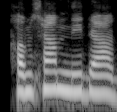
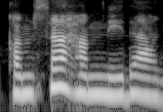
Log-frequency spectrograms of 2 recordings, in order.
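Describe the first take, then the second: First: Part of the ending is dropped and run together. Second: Every syllable is pronounced fully and distinctly. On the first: A native speaker says it. "gano'n lang, nawala na yung hamnida" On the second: A non-native speaker says it. "'Pag sinasabi kasi natin na, ah, kamsahamnida, gano'n talaga"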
